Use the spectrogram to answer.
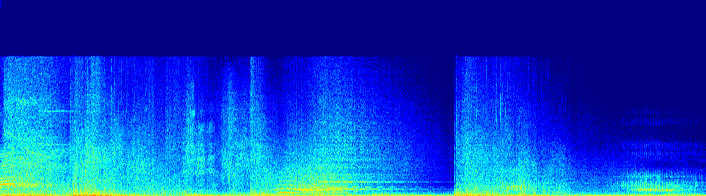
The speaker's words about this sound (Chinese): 长距离破坏加农炮。 一秒。 开火！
